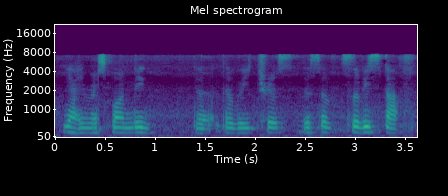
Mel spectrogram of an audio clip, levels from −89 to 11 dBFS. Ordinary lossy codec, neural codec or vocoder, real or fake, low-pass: none; codec, 16 kHz in and 24 kHz out, 1.1 kbps, FireRedTTS-2 codec; fake; 7.2 kHz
